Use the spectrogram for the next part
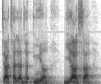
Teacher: ये जितने भी चा वर्ग और या सा और ई इनका उच्चारण स्थान तालु है।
